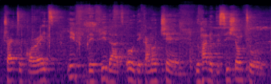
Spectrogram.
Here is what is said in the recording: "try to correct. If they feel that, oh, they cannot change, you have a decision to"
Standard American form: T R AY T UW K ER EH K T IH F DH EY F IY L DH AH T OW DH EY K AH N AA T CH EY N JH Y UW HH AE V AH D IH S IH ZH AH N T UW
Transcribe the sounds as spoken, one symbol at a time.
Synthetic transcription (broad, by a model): T R AY T UW K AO EH K T IH F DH EY F IY L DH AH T OW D EY K AH N AA T CH EY N JH Y UW HH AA V AH D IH S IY SH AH N T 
